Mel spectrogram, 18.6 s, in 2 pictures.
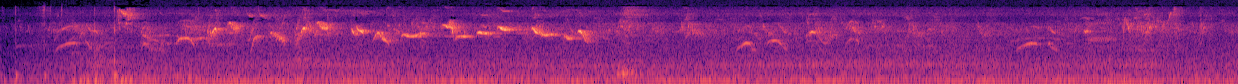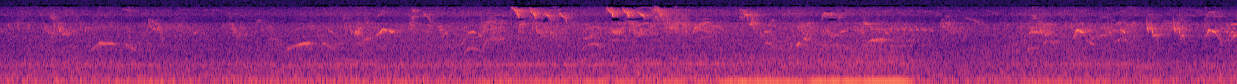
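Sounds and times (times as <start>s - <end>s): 
other birds chirping: 0.0s - 18.5s.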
